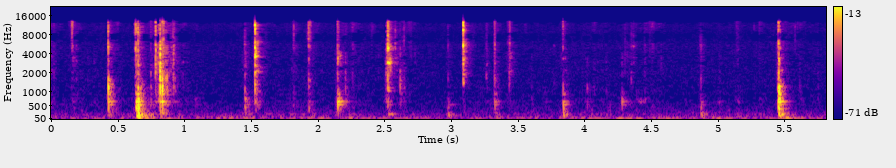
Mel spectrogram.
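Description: A solid beige bar of soap, already cut into chunks and resting on a wooden surface, is held by hand while a knife blade scrapes and cuts into it. Quiet, crisp clicks and short scraping ticks come at irregular intervals, each dying away almost instantly with bright, high edges over a faint low background.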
